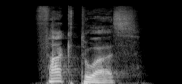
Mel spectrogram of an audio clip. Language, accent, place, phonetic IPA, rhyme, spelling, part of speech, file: German, Germany, Berlin, [ˈfaktoːɐ̯s], -aktoːɐ̯s, Faktors, noun, De-Faktors.ogg
- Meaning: genitive singular of Faktor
